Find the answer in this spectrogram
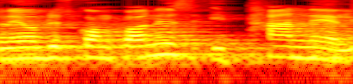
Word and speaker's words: ethanal: This is नॉट इथानॉल, this is इथानेल aldehyde. Okay, ETHANAL ethanal.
